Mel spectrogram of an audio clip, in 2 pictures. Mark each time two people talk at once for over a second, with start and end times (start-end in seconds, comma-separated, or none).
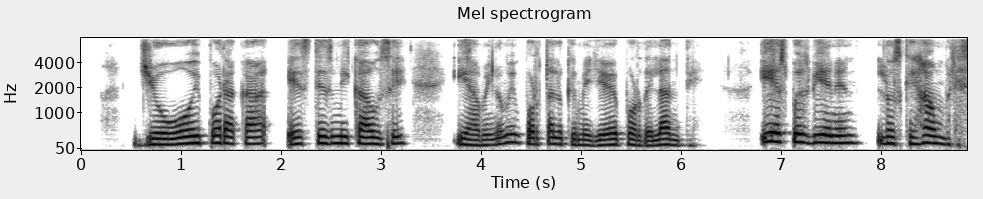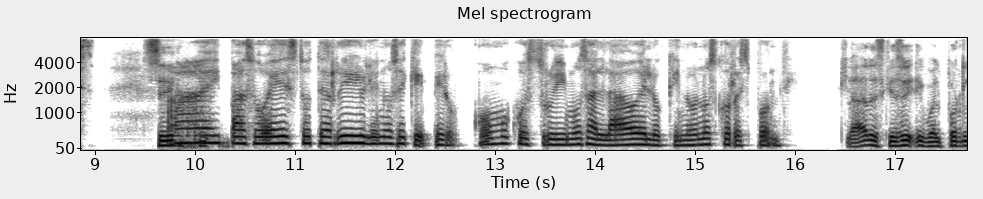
none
